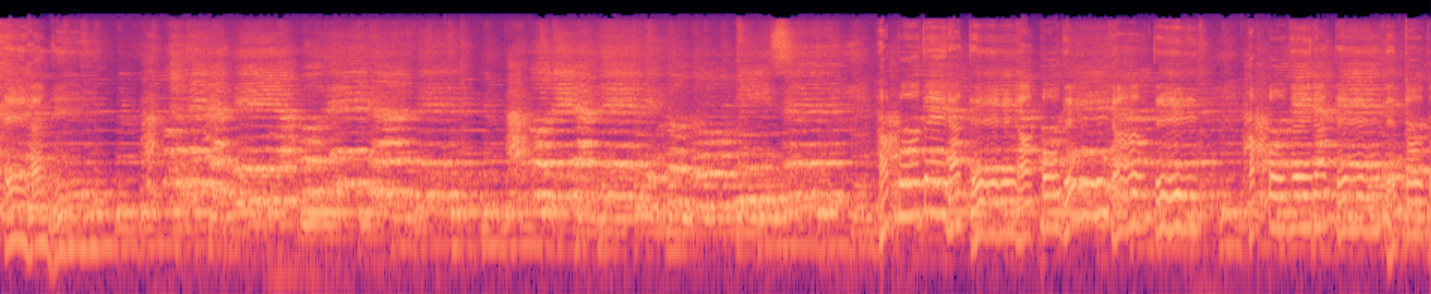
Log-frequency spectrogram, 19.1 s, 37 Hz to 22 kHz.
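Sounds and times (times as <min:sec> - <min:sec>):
group of voices singing a hymn: 0:00.0 - 0:19.0.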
